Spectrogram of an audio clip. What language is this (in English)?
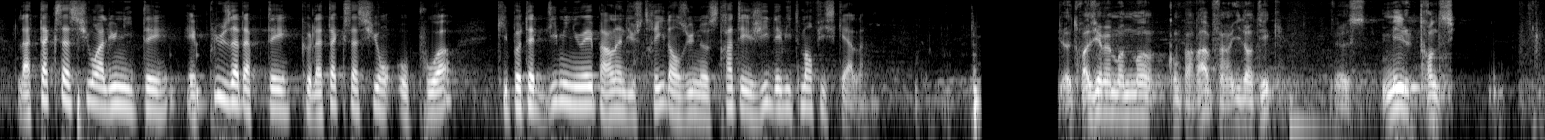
French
